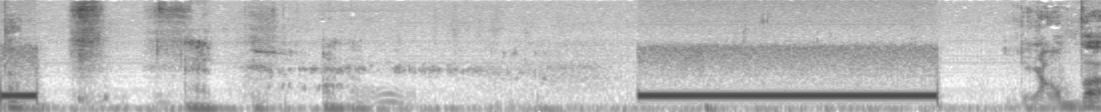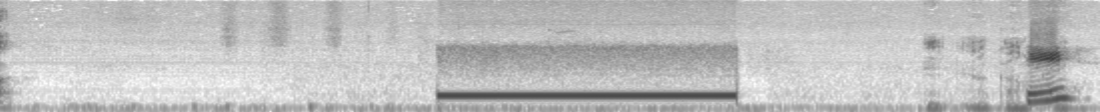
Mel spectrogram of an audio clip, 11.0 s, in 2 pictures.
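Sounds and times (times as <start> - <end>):
telephone tone while placing a call: 3.2 - 4.7, 7.7 - 9.2
speech: 10.6 - 10.9.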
